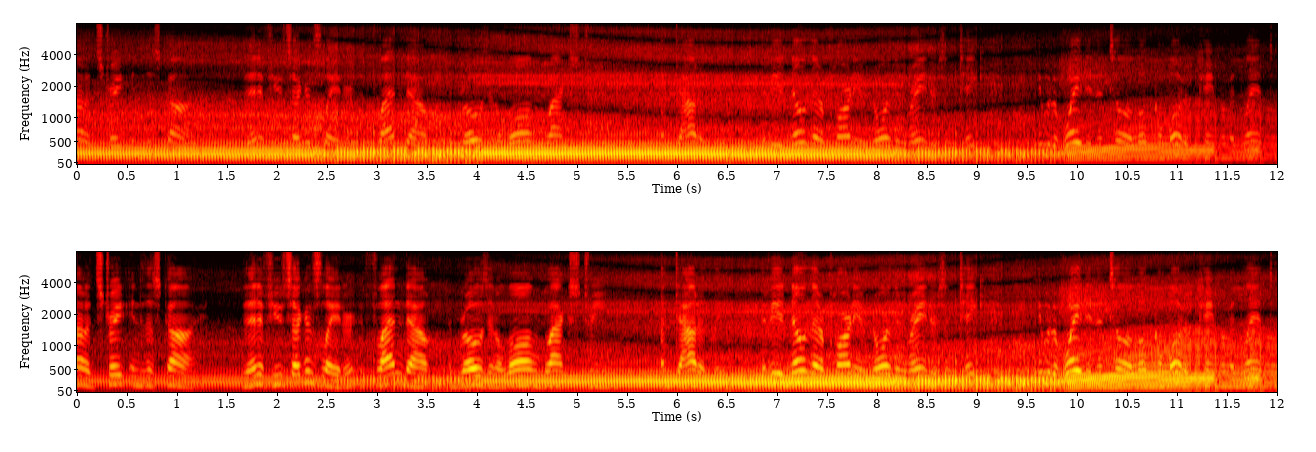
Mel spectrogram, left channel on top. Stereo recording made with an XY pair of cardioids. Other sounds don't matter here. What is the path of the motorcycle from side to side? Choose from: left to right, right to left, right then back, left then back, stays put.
left to right.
